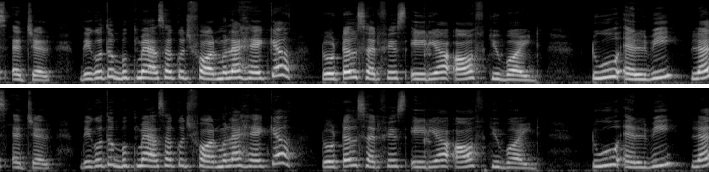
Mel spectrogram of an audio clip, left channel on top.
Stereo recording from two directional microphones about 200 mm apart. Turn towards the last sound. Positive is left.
turn(degrees=20)  # may be behind; listen again after turning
